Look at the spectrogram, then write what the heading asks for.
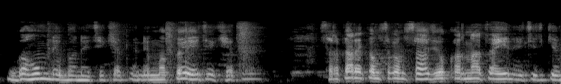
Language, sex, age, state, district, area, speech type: Maithili, female, 60+, Bihar, Madhepura, rural, spontaneous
